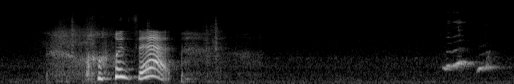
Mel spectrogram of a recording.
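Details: African grey parrot, a pet just over a year old, talking indoors and mimicking words and phrases: a burst of harmonic, speech-like syllables with varied rising and falling pitch, then a brief quieter whistle-like call.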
